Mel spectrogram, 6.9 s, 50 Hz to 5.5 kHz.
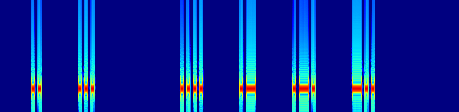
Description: Morse code, heard as a keyed tone, about 25 wpm, spaced as for 12 wpm, 600 Hz. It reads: IS HARD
